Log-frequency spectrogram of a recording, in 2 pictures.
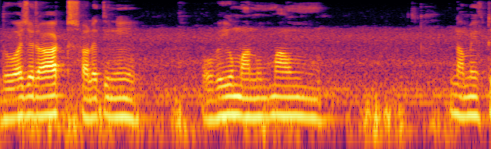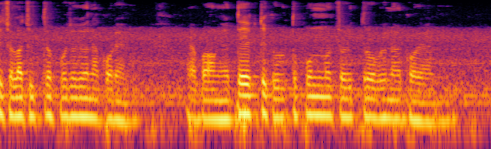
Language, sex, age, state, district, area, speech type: Bengali, male, 18-30, West Bengal, Uttar Dinajpur, rural, read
